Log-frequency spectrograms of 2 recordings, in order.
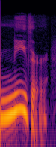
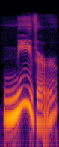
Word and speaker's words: neither: The same is true for neither. You can say neither or neither.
